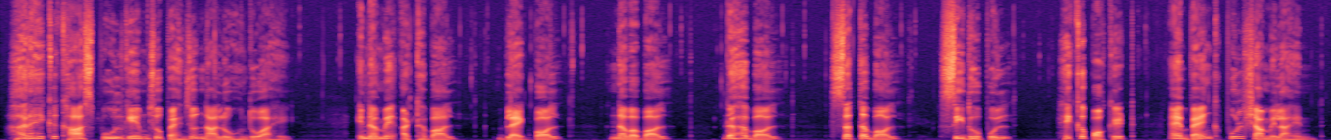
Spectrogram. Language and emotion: Sindhi, neutral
